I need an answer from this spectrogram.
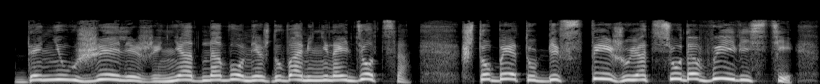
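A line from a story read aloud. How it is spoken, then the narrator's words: Sudden cry, trembling with rage. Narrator (Russian): вскрикнула вдруг вся трепеща от гнева Варя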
